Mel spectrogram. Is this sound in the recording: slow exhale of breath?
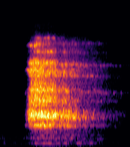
yes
